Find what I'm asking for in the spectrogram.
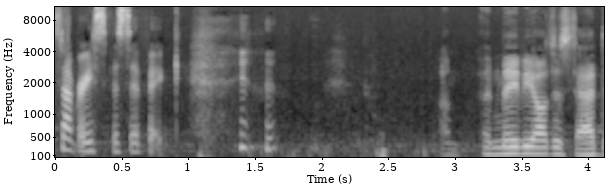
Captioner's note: laughter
